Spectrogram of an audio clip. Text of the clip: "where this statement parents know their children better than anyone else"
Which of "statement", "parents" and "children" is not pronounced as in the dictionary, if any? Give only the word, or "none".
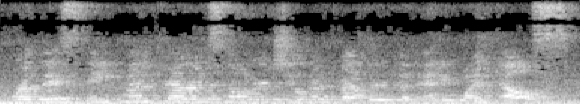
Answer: parents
